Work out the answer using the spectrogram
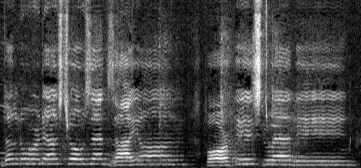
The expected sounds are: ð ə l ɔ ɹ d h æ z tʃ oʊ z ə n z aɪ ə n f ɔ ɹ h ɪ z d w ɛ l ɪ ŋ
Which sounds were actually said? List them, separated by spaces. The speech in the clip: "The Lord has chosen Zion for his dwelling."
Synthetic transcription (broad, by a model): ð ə l ɔ ɹ d h æ z tʃ oʊ z ə n z aɪ ə n f ɔ ɹ h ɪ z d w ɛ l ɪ ŋ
